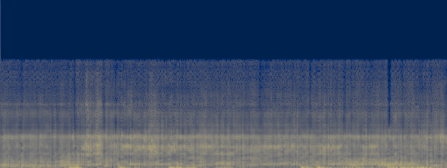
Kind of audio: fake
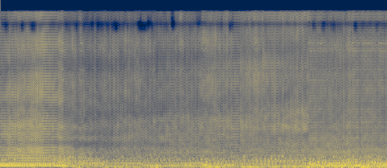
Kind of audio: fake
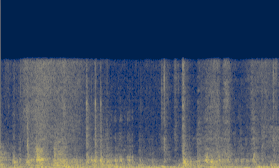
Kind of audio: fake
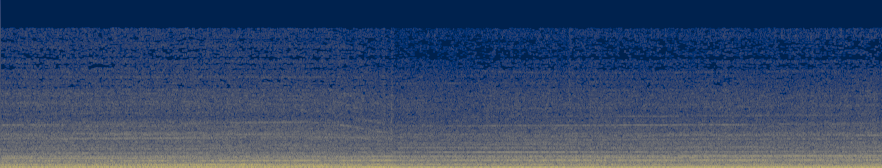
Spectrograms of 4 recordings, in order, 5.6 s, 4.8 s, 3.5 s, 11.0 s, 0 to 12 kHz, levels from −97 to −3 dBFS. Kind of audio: real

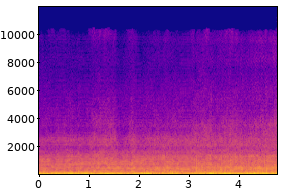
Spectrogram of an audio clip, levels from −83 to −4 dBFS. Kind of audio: fake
